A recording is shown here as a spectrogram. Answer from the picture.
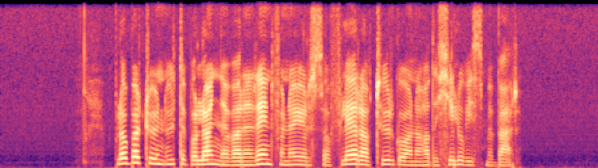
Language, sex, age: Norwegian, female, 30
